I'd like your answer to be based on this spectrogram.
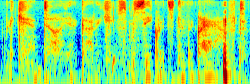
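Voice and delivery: whispered, sly aside; conspiratorial whisper. Retold or imitated. Actor answers the director about his acting secret, whispering.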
